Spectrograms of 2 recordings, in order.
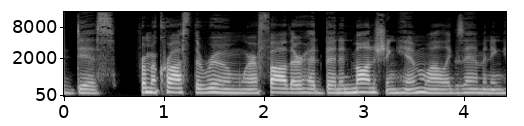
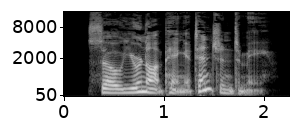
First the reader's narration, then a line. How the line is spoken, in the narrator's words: said Father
